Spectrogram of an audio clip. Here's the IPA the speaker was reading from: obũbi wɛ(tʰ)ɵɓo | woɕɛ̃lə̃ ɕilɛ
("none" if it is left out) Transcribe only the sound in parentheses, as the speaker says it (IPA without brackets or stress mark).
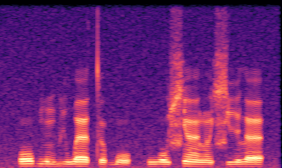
t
